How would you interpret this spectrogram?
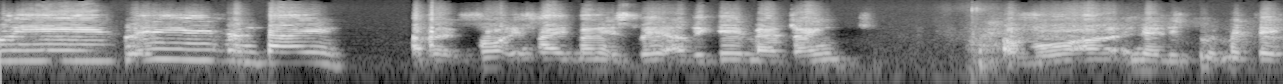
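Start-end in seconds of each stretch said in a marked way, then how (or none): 0.0-1.7 put-on, very high, fake crying and sobbing. Speaker recounts being held in a van, acting out their own words: fake crying. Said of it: "putting on a fake cry".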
